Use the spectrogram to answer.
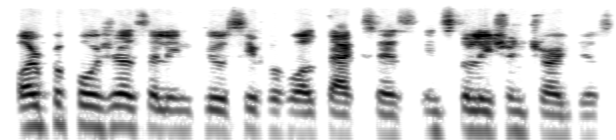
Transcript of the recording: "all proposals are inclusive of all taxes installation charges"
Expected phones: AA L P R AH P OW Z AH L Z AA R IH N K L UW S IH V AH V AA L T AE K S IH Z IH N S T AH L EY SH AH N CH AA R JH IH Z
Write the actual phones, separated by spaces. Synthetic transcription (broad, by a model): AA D P R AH P OW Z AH L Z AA L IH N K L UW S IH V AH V AA L T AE K S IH S IH N S T AH L EY SH AH N CH AA R JH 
